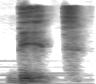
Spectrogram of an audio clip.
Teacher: termina consonante y nos da el sonido cerrado de la i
